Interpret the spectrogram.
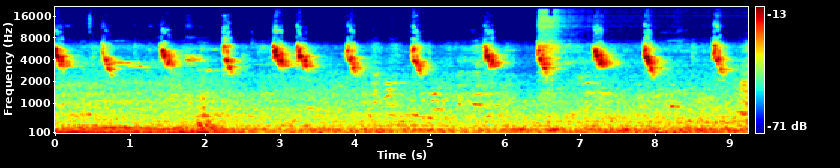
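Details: House sparrow giving a steady series of short, bright, downward-slurred chirps, roughly one or two a second, over a low background hum.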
